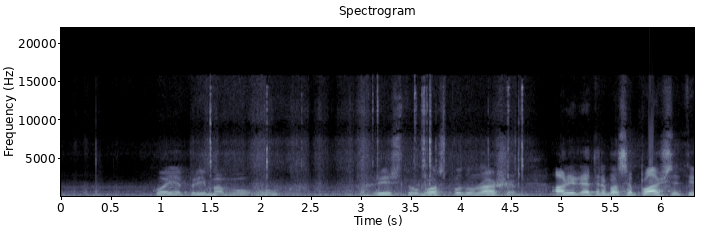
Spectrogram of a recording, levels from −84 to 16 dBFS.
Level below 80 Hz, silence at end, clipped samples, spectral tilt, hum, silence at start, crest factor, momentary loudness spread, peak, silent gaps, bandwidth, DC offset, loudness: -40 dBFS; 0 s; under 0.1%; -5.5 dB/octave; none; 0 s; 20 dB; 21 LU; 0 dBFS; none; 16 kHz; under 0.1%; -20 LUFS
